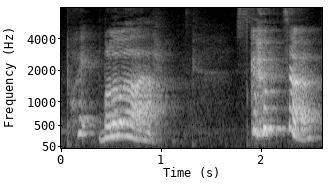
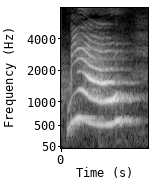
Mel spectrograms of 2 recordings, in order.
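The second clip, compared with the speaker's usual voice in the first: high, loud rising meow; cat meow; 9 dB louder than usual. Pretend. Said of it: "And a cat".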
